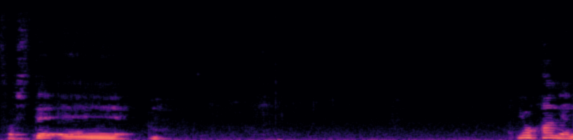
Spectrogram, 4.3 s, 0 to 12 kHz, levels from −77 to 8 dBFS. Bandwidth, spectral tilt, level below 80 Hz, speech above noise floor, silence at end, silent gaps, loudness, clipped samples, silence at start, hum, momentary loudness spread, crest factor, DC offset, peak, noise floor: 5.8 kHz; -10 dB/octave; -52 dBFS; 34 dB; 0 s; none; -19 LUFS; under 0.1%; 0.05 s; none; 16 LU; 18 dB; under 0.1%; -4 dBFS; -52 dBFS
